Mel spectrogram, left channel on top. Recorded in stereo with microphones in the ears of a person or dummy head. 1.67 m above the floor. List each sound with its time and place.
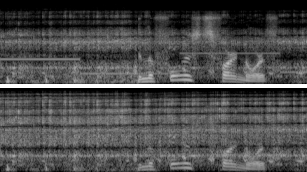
0.0 s a lawn mower: 70° right (ahead or behind); by 3.1 s 65° right (ahead or behind)
1.4 s a man speaking: 25° left (ahead or behind)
